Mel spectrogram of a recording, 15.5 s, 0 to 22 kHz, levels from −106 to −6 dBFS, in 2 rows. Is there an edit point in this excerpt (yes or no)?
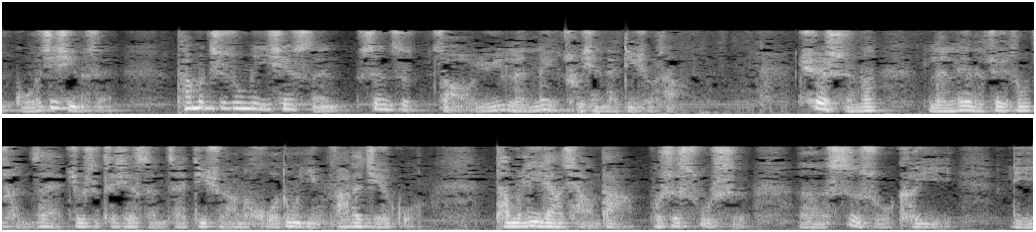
no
